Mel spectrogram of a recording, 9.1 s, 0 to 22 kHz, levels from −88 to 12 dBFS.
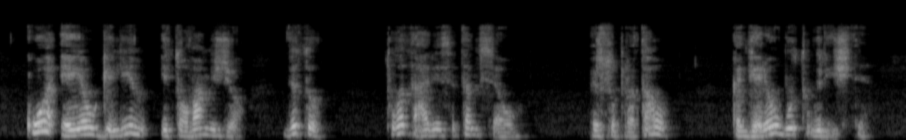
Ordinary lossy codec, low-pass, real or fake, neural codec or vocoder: AAC, 32 kbps; 10.8 kHz; real; none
